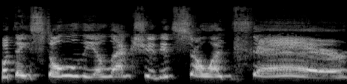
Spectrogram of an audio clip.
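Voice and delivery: mock very high whining like a baby. Mocking Jordan Sather's complaint about losing the election; mock whining like a baby. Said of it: "whined like a baby".

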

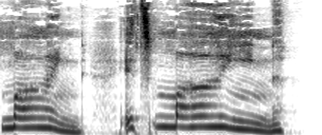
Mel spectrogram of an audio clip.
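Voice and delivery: high furious cry with "mine" drawn out. An old man accuses a woman of stealing from him, crying out in wrath. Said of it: "he cried".

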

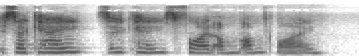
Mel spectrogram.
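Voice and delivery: whispered voice. During an arena fight scene, reassuring the other fighter while the crowd cheers, whispering. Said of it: "while whispering".

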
